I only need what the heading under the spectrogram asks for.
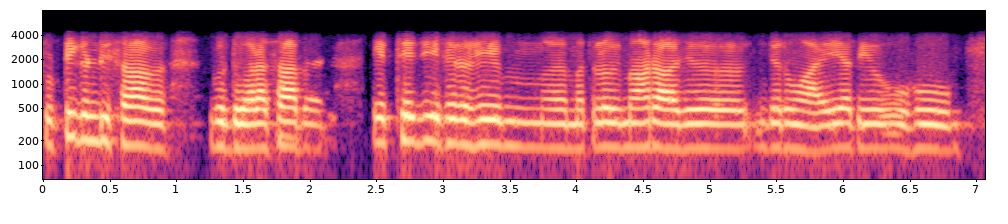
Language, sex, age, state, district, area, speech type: Punjabi, female, 60+, Punjab, Muktsar, urban, conversation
